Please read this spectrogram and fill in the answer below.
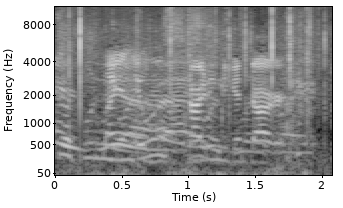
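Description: Indistinct talk from several voices at once: a group chatting, with no words clear enough to make out.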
